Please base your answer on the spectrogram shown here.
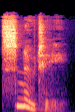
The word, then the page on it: snooty: English; British English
